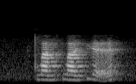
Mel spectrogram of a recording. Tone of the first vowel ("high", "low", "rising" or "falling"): rising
